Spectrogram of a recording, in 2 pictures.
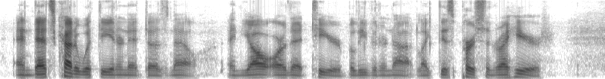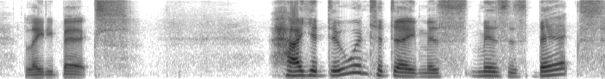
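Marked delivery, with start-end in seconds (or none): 8.7-12.1 bad Southern drawl, very high, very slow, drawn out. Speaker greets a person they point out: failed Southern accent. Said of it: "I can't even do my own Southern accent".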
